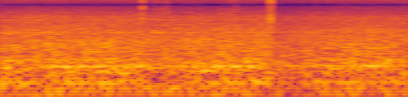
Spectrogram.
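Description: Steady low rumble of vehicle noise with a continuous noisy din underneath.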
